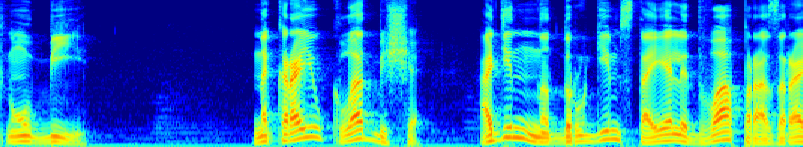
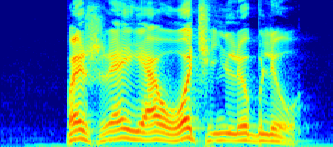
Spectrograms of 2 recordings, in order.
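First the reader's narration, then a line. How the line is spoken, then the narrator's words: Loud proclamation. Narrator (Russian): громко провозгласил Уэф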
